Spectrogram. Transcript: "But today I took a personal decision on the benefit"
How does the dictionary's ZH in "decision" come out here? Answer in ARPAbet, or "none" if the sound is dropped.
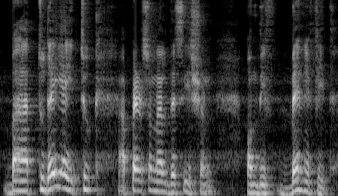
SH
